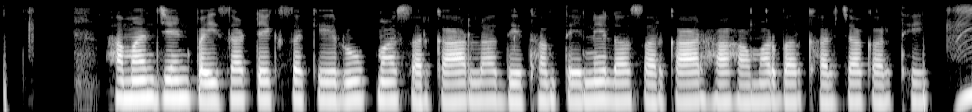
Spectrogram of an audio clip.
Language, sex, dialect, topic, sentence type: Chhattisgarhi, female, Eastern, banking, statement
